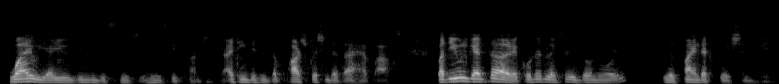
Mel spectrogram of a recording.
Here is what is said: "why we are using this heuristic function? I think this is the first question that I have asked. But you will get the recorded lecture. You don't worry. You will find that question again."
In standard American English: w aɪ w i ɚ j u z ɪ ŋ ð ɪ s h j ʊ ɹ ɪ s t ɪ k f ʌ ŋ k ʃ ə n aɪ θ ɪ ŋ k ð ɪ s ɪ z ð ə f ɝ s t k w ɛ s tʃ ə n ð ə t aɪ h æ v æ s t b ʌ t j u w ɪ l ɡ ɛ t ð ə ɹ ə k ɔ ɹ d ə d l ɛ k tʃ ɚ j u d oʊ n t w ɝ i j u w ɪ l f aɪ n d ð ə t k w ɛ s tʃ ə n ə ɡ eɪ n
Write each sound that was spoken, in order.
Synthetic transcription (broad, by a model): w aɪ w i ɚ j u z ɪ ŋ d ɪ s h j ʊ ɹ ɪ s t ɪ k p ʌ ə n aɪ t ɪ ŋ k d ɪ s ɪ z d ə p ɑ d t k w ɛ s tʃ ə n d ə t aɪ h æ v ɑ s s b ʌ t j u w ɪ l ɡ ɛ t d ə ɹ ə k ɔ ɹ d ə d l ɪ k s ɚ j u d oʊ n t w ɝ i j u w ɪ l f aɪ n d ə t k w ɛ s tʃ ə n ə ɡ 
